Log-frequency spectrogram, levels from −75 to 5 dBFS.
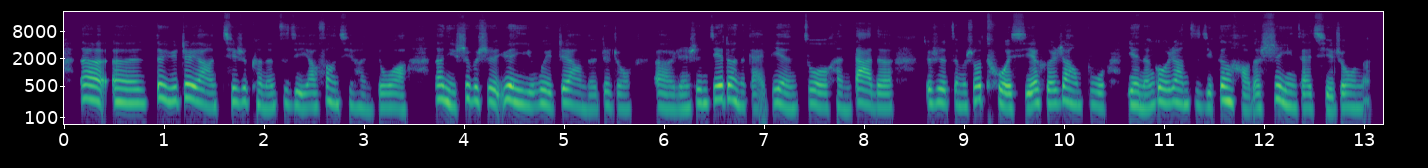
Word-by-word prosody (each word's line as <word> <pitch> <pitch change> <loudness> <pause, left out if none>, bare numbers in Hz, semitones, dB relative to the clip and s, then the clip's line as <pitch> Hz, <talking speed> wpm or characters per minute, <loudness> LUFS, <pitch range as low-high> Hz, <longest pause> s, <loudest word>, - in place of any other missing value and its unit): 那， 255 -2 +6
呃， 215 -2 +2
对 275 -1 +4
于 235 - +1
这 270 +3 +6
样， 195 -6 -1
其 225 - -2
实 230 +1 -3
可 195 - -7
能 165 +1 -5
自 210 +2 -11
己 185 -2 -2
要 175 +1 -4
放 205 +3 -3
弃 200 -2 -10
很 170 -3 -11
多 170 +2 -3
啊， 160 - -2 0.3
那 260 0 +3
你 215 -6 +2
是 270 +9 -1
不 240 - +2
是 220 -2 0
愿 240 -5 +6
意 185 - -3
为 195 -1 -1
这 215 +5 0
样 185 -5 -3
的 160 0 -10
这 190 +2 -8
种， 165 -1 -9 0.2
呃， 170 -2 -4
人 165 +1 -6
生 210 +4 -2
阶 255 +4 +7
段 260 -4 +4
的 185 - -7
改 170 -1 -10
变 190 -6 -2
做 190 -4 -1
很 170 -2 -10
大 210 -1 +4
的 170 -1 -2 0.3
就 210 - -1
是 210 -1 0
怎 195 -2 -7
么 180 - -5
说 245 +7 +3
妥 185 -8 +3
协 175 +3 +2
和 205 -1 -1
让 205 -3 0
步？ 185 -3 -6 0.2
也 195 -1 +1
能 165 0 -2
够 225 +1 +3
让 210 -2 0
自 200 -2 -14
己 175 0 -5
更 245 +2 +5
好 165 -8 -5
地 170 +2 -3
适 255 +10 +1
应 185 -4 -1
在 170 0 -3
其 160 -2 -3
中 170 +2 -2
呢？ - - -11
195 Hz, 310 characters per minute, -24 LUFS, 170-220 Hz, 0.3 s, 阶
